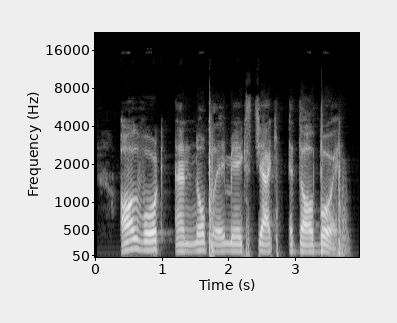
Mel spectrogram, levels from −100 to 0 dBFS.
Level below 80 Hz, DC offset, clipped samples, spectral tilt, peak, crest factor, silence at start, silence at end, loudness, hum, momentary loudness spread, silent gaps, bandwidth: -46 dBFS; under 0.1%; under 0.1%; -7.5 dB/octave; 0 dBFS; 16 dB; 0.4 s; 0.15 s; -17 LUFS; none; 8 LU; none; 6.8 kHz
